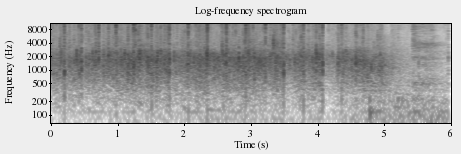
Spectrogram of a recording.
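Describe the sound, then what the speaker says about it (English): Sustained applause from an audience at a veterans' dignitary breakfast, steady clapping for a veteran throughout, thinning slightly toward the end. "how about a round of applause for Mr."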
